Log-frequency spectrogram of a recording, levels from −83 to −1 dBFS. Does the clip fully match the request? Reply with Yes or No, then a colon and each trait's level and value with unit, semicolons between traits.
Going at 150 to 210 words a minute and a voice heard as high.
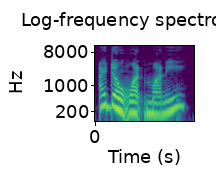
No: fast, 240 wpm; high, 225 Hz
